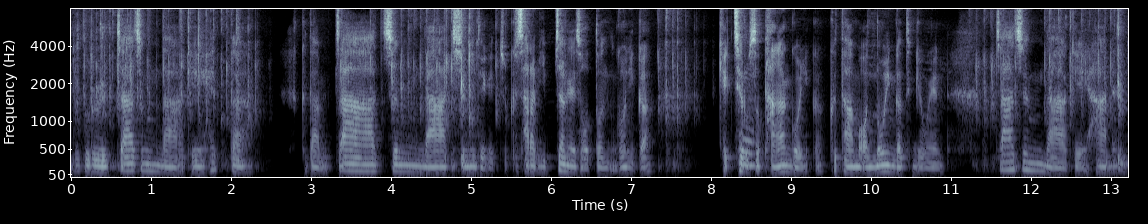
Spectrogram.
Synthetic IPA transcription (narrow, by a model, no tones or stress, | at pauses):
nuɡuɾɯɭt͡ɕ͈ad͡ʑɯmnaɡe̞he̞t̚t͈a | kɯdaɦɯmet͡ɕ͈ad͡ʑɯmnad͡ʑimidwe̞ɡe̞t̚t͡ɕ͈okɯsʰaɾamiip̚t͡ɕ͈aŋe̞sʰʌːt͈ʌnɡʌɲik͈a | ke̞k̚t͡ɕʰe̞ɾosʰʌtaŋɦanɡʌɲik͈akɯdaɯmʌ̰nːoinɡatʰɯnɡjʌŋuent͡ɕ͈ad͡ʑɯmnaɡ̥e̞hanɯn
